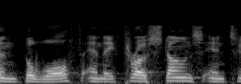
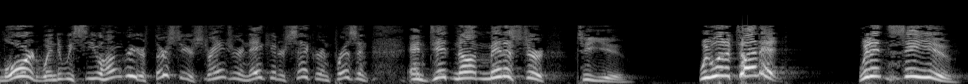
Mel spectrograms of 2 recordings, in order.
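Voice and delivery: high, loud, whining protest; protesting goats; 11 semitones higher, 10 dB louder than usual. Pretend. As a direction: play the indignant goats pleading innocence. Voices the goats protesting to the king.

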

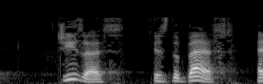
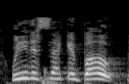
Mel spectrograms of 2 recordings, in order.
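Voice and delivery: calling out; 8 semitones higher, 5 dB louder than usual. Acted. Fishermen calling for partners.

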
